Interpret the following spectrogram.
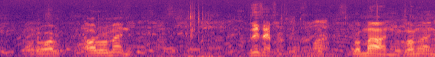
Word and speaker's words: Rahman: Sorry, how do you pronounce it? Rahman.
